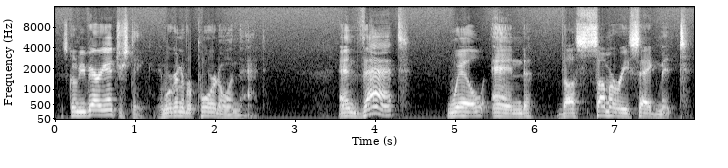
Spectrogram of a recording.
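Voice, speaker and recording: On the low side and slightly mellow, this voice belongs to a show host from Highlandtown in Baltimore, USA, with a Baltimore accent. In his opinion monologue and listener mail, he answers emails and gives blunt, joking takes.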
